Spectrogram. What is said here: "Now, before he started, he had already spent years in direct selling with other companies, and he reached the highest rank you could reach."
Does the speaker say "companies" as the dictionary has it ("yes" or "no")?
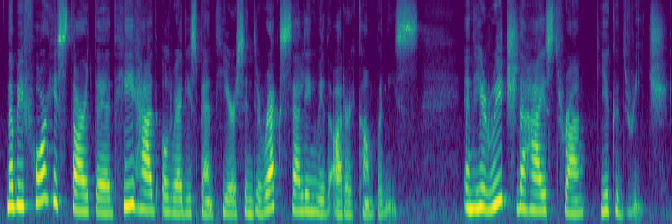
no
